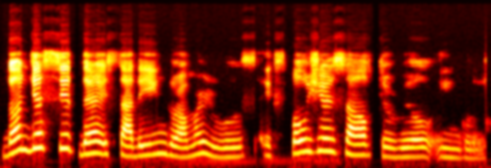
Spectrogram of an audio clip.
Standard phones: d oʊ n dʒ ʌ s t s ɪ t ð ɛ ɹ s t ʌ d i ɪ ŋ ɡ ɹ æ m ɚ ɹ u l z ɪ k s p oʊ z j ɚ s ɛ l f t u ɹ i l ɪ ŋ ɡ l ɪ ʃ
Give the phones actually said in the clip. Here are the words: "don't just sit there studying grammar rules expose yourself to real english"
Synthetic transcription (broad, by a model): d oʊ n dʒ ʌ s t s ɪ t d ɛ ɹ s t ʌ d i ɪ ŋ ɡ ɹ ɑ m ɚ ɹ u l s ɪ k s p oʊ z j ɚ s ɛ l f t u ɹ i l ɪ ŋ ɡ l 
